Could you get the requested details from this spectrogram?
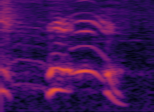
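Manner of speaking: bright burst of high laughter; big laugh. Acted. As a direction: laugh it off heartily. Kensa laughs heartily.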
